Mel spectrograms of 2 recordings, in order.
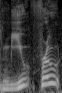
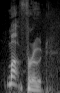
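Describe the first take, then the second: First: The first vowel sounds like 'you', as in 'cute'. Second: The first vowel is short, as in 'cut'. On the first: The speaker calls it right. "It's mute fruit because it's mutant fruit" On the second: The speaker calls it wrong. "for years, I was just pronouncing it wrong"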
